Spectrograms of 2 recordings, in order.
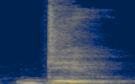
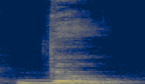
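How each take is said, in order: First: The d is made behind the teeth. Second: The d is made against the teeth. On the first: The speaker calls it right. "We bring it back a little bit" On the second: The speaker calls it wrong. "you say it with your tongue touching the back of your teeth"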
